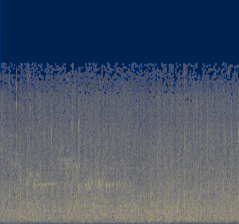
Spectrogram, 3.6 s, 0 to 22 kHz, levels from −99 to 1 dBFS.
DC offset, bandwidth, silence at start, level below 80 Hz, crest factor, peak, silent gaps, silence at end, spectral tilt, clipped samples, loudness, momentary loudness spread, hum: under 0.1%; 16 kHz; 0 s; -68 dBFS; 18 dB; -14 dBFS; none; 0 s; 0.5 dB/octave; under 0.1%; -30 LUFS; 2 LU; none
